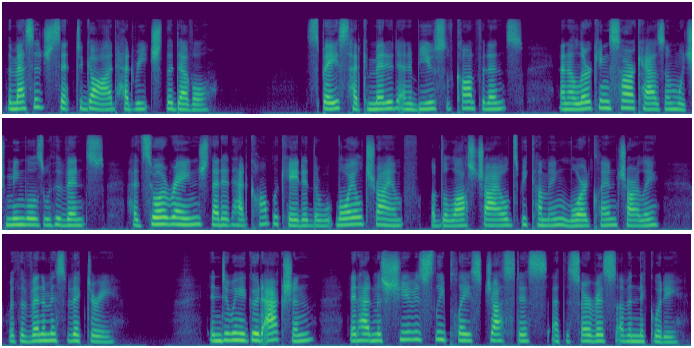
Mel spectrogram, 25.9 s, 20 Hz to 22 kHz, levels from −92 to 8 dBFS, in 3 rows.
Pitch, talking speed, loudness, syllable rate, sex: 215 Hz, 140 wpm, -21 LUFS, 4.7 syllables/s, female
